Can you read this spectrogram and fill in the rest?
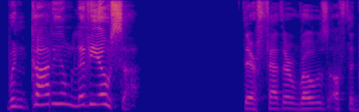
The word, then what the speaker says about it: Wingardium Leviosa: Wingardium Leviosa! he shouted, waving his long arms like a windmill. You're saying it wrong, Harry heard Hermione slap, snap. It's Wingardium Leviosa. Make the gar nice and long.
